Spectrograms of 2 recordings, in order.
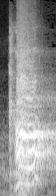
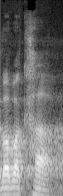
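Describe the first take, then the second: First: It is said sharply and forcefully. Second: It is said softly and tenderly.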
